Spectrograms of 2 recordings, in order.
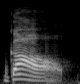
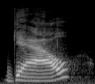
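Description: First: The vowel sounds like the vowel in father. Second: The vowel sounds like the vowel in cat. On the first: "A as in father" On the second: "A as in cat"

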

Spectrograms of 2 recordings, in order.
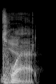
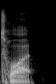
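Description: First: The word is said in a British way. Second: The word is said in an American way.

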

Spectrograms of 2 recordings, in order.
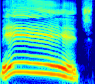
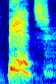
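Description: First: It is said in an affectionate, friendly way. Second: It is said in a hostile, unfriendly way.

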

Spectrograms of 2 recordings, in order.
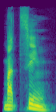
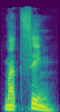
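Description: The two takes are said the same way.

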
